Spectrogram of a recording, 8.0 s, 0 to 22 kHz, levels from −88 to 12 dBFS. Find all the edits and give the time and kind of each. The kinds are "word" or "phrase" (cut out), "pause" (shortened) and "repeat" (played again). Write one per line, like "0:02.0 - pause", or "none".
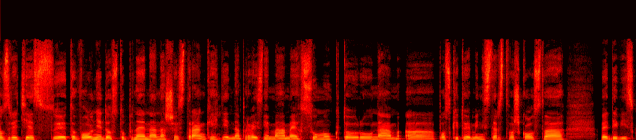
0:03.3 - word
